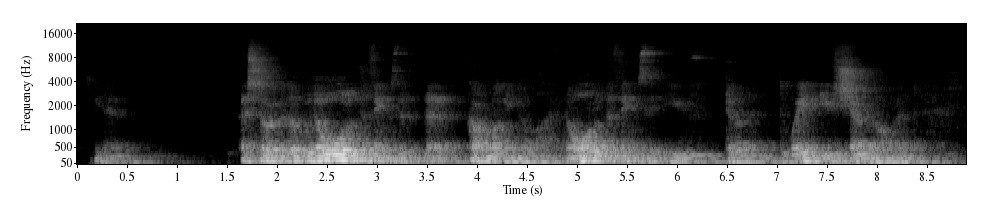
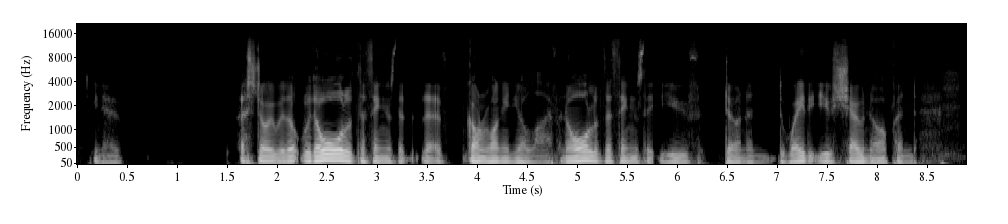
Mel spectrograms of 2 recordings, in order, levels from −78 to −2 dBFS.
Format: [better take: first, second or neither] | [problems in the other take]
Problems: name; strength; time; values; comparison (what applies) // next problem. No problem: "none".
second | off-mic speech; far // room echo; strong; dies away in 0.9 s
